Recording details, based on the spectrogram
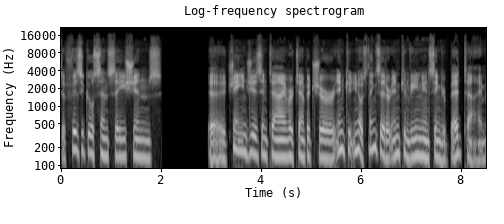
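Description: A man hosting a bedtime podcast in a creaky voice, meandering gently with hesitations, self-interruptions and a silly, lulling manner. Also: mid-range voice, no echo, studio quality. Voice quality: creaky, gravelly. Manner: soothing, lulling. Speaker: podcast host. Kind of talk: rambling bedtime podcast monologue.

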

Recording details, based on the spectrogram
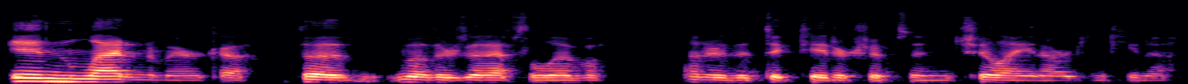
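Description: Low, fairly monotone man co-hosting. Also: brisk. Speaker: podcast co-host. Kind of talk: casual podcast discussion.

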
